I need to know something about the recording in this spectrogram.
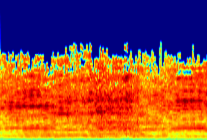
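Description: An electric shaver buzzes steadily, a dense, bright motor hum with a rich stack of harmonics and a slight wavering texture, running continuously at even loudness with no voices.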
